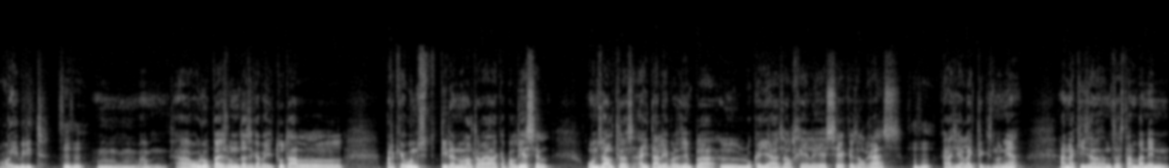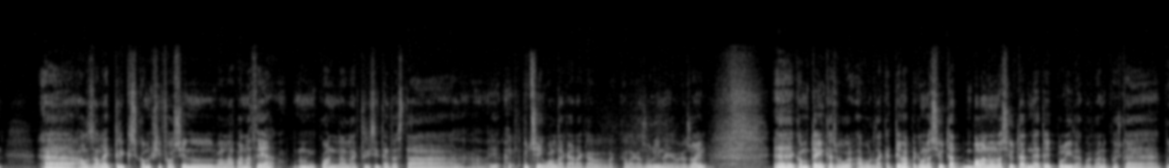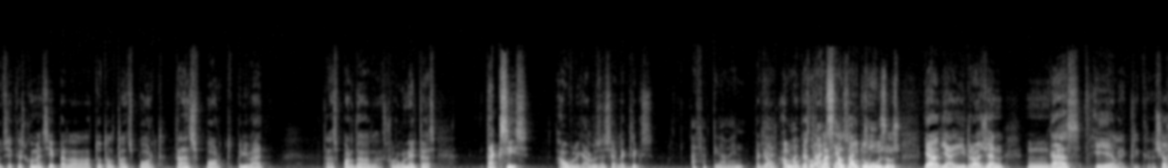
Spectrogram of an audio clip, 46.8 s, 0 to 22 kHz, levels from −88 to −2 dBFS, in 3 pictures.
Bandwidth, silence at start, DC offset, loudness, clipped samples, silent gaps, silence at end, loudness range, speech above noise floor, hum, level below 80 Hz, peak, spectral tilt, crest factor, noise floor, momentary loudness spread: 13.5 kHz; 0 s; under 0.1%; -23 LUFS; under 0.1%; none; 0 s; 9 LU; 33 dB; none; -46 dBFS; -2 dBFS; -7 dB/octave; 20 dB; -56 dBFS; 13 LU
